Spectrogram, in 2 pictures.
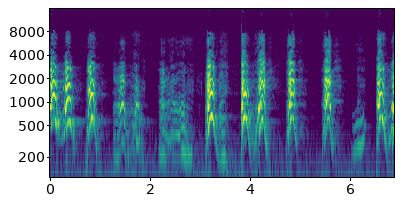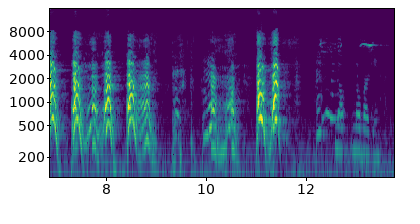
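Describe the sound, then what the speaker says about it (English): A dog barks repeatedly in short, lively bursts, mixed with yips and whiny vocal sounds, fairly close and with brief pauses between. "No barking."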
